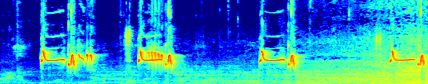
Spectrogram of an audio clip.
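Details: Energetic prenjak tamu prinia with a red head, once a tutor for white-rumped shamas, repeats a whistled note followed by a buzzy rattle about every one and a half seconds while a low background hum rises.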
